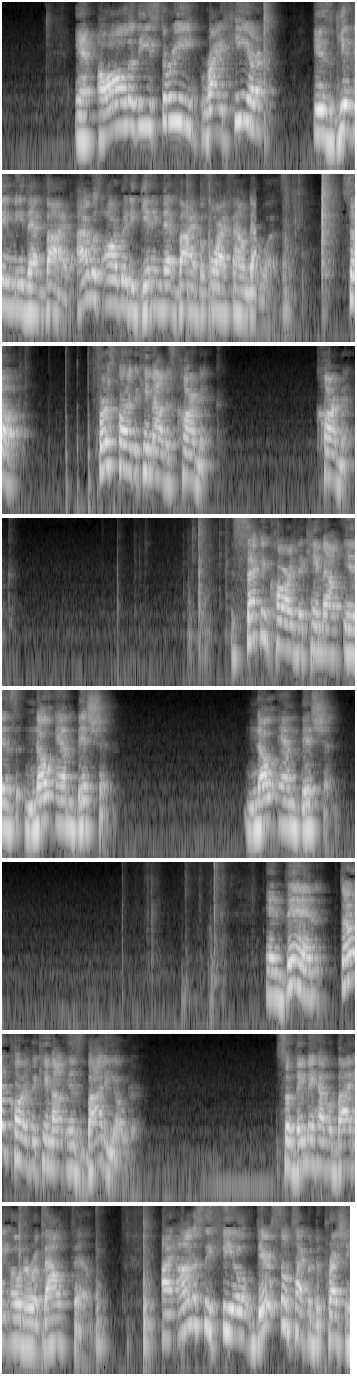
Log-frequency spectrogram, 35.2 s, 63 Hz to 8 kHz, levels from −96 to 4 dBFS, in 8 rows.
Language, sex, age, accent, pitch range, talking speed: English, male, 30-49, American, 140-195 Hz, 120 wpm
